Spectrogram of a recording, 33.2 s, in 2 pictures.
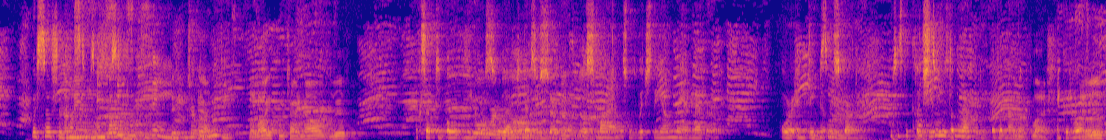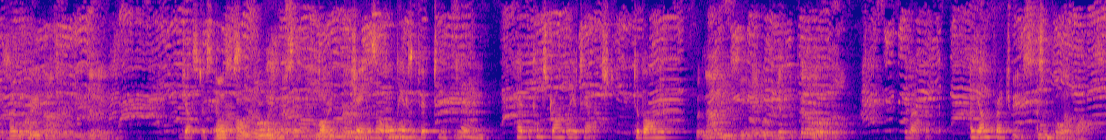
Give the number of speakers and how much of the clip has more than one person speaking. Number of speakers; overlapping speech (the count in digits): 6, about 42%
